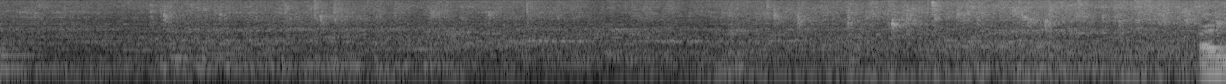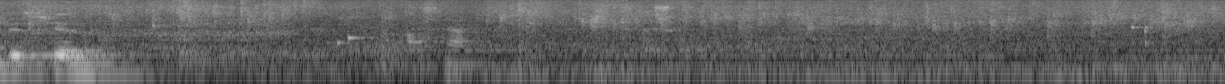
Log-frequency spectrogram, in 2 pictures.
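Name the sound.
running shower water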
